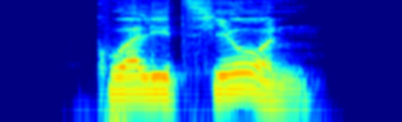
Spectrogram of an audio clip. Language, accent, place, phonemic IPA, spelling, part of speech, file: German, Germany, Berlin, /koaliˈt͡si̯oːn/, Koalition, noun, De-Koalition.ogg
- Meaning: coalition (group of parties cooperating towards a common goal)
